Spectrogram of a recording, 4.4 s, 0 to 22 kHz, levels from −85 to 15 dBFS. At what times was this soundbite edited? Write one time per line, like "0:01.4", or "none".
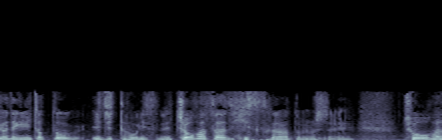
none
